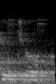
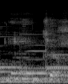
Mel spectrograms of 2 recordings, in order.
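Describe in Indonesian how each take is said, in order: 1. Kata ini diawali bunyi h yang terdengar. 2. Kata ini diawali tanpa bunyi h sama sekali. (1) "Dialek H merupakan penuturan bahasa Sunda yang masih merealisasikan huruf H" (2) "dialek non-H menghilangkan huruf H pada kosakata"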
